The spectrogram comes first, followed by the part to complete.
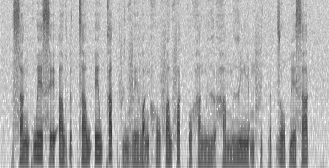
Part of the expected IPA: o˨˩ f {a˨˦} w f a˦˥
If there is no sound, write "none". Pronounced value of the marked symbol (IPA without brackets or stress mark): a˧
